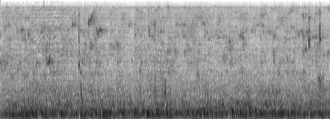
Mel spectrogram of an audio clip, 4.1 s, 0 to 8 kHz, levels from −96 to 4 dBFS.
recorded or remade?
remade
